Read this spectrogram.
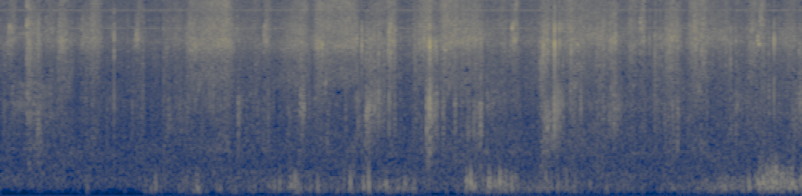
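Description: Wind gusts outdoors and buffets the microphone.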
